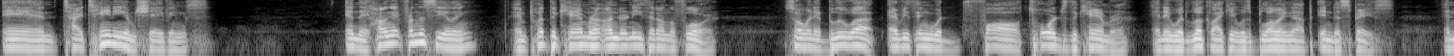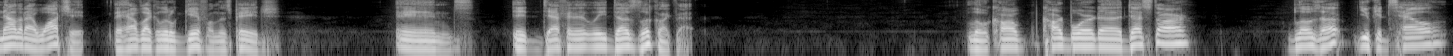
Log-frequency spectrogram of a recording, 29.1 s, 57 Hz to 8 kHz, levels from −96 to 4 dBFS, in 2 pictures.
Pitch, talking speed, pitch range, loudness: 130 Hz, 155 wpm, 115-145 Hz, -17 LUFS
